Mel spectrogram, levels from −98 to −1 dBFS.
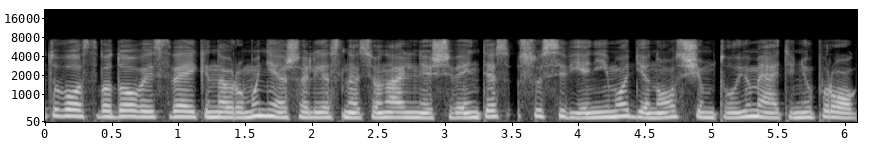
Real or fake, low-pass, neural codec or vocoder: real; 7.2 kHz; none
